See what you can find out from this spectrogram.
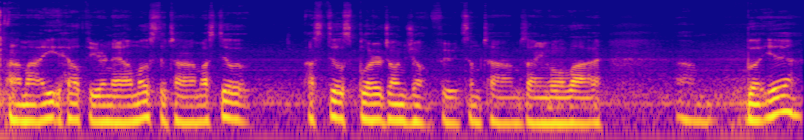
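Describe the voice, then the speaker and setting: Over noticeable background noise, the talking holds a moderate pace and fairly even intonation. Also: man, medium pitch for a man. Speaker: vlogger sharing personal experience. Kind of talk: casual personal talk to camera. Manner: hesitant, many fillers.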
